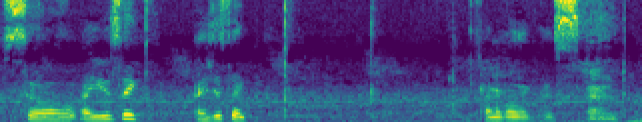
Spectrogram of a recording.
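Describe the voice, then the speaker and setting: The woman keeps a moderate pace while noticeable background noise runs beneath her speech. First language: Spanish. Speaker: beauty vlogger. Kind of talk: casual makeup tutorial. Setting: outdoors in backyard. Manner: chatty, casual.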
